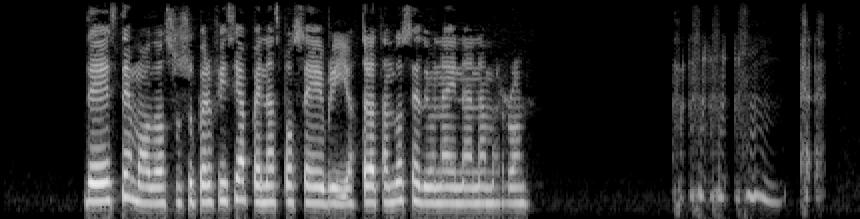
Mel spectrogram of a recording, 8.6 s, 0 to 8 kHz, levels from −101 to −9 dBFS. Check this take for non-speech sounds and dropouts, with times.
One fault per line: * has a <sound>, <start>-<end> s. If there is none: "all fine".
* has a throat clearing, 6.7-8.3 s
